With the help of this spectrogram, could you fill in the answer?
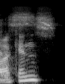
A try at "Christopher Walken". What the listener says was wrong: No S at the end.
